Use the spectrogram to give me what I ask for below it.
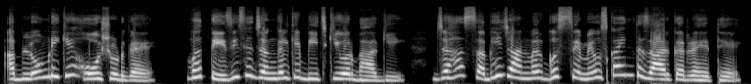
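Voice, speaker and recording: A woman's voice: sits high, very animated, unhurried, darkish tone, dry recording, studio quality. A woman narrating a scripted children's cartoon story.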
